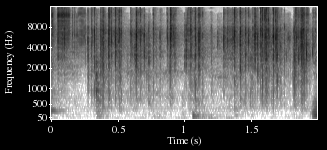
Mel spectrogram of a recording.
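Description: A Doritos chip bag crinkling as it is picked up and handled: irregular rustles and crackles with a short lull about a second in.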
